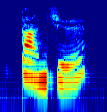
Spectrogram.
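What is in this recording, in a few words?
"感觉", Mandarin Chinese; hsk; chinese-flashcards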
